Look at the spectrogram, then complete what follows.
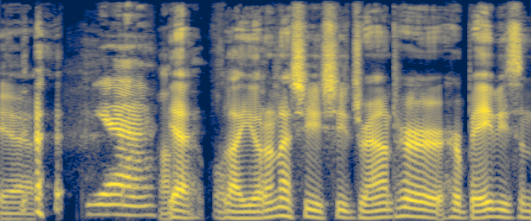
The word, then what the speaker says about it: La Llorona: Sorry, La Llorona. There you go. Oh, we have La Llorona in Mexico too. Scary, yeah. Yeah. Okay, Yeah, well, La Llorona, she drowned her babies in the Rio Grande,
